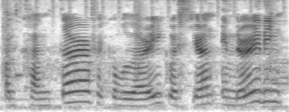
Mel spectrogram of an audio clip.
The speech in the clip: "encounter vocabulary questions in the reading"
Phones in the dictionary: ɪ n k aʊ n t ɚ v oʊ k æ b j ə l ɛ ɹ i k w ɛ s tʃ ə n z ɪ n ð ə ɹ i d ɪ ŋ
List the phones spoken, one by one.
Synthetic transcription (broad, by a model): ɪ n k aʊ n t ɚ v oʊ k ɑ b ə l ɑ ɹ i k w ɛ s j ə n ɪ n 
